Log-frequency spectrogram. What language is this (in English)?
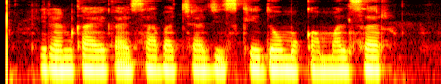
Urdu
